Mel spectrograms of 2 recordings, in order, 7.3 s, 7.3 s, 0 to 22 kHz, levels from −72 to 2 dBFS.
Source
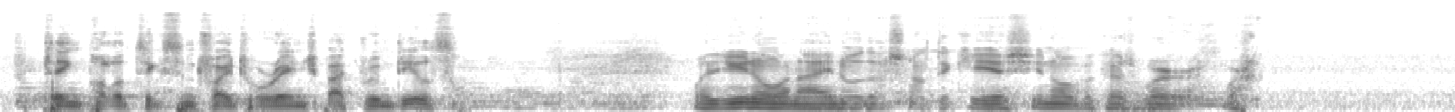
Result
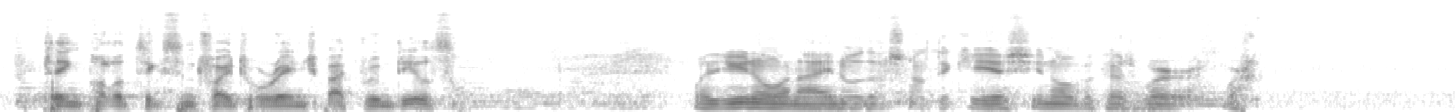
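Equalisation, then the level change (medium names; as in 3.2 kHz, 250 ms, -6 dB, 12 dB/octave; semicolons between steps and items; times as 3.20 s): bass shelf 170 Hz -7.5 dB; -6.5 dB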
